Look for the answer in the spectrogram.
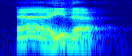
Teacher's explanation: النوع الثاني من المدود التي تندرج تحت المد الطبيعي المد الفاصل، وهو إدخال ألف بين الهمزتين المتتاليتين · Term: ألف الفصل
